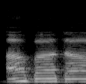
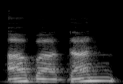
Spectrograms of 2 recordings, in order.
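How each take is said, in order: First: The word ends with a long a vowel. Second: The word ends with an n sound. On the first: The reader stops on this word. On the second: The reading continues without stopping.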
